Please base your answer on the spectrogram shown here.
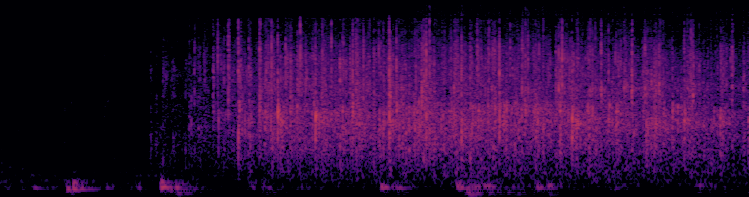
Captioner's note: audience applauding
